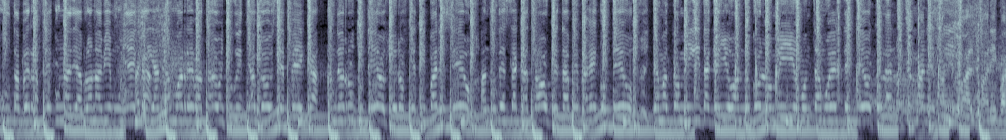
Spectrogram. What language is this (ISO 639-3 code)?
ukr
